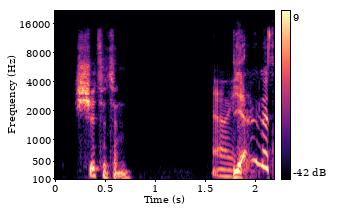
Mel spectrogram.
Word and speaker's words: Shitterton: I mean, I will say it's not in London, so you need to pronounce the T's. Shitterton.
